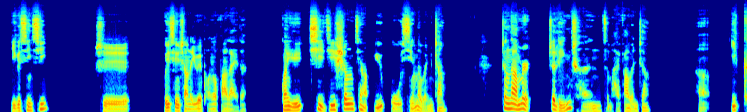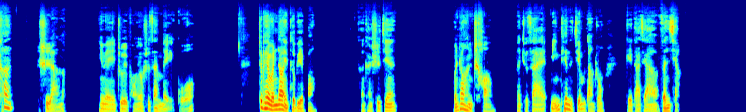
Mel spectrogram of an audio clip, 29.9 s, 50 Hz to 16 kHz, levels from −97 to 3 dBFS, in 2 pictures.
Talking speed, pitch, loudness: 175 characters per minute, 100 Hz, -23 LUFS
